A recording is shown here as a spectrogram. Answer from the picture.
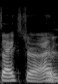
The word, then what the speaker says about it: Dykstra: I'm just wondering how that last name is actually pronounced. – I've asked her before. – Yeah. – Dykstra. It's Dykstra. – It's like Lenny, Dykstra.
